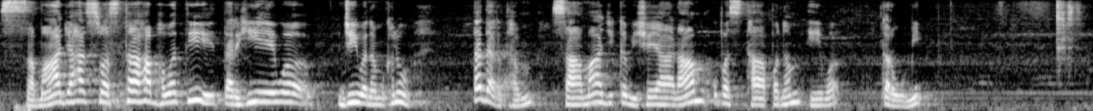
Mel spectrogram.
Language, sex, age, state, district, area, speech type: Sanskrit, female, 45-60, Maharashtra, Nagpur, urban, spontaneous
